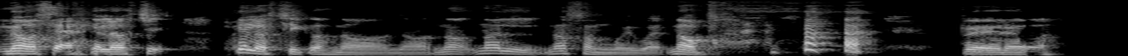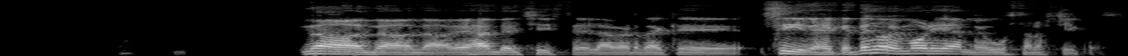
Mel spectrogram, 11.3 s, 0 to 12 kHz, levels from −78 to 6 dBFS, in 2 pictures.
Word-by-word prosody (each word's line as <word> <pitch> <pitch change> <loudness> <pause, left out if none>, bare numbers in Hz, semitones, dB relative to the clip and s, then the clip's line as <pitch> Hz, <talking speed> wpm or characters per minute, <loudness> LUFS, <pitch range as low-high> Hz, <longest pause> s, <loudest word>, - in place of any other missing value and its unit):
No, 155 +1 +7
o 145 - +4
sea, 130 -3 +4
que 135 - +3
los 130 -1 +6
chi - - -2 0.4
que 420 - +5
los - - +5
chicos 125 -2 -2
no 100 -4 -7
no 100 +1 -11
no 135 +7 -6
l 135 -9 -5
no 155 +1 -5
son 110 -9 -8
muy 95 -1 -9
bue 90 0 -8
no, - - +3
pa - - -11 1.2
Pero 120 -3 +2 2.1
No, 140 -4 +6
no, 115 -3 +1
no, 100 -2 -2
dejando 125 0 +3
el - - -7
chiste, 115 -2 -9
la 100 0 -3
verdad 100 +1 -4
que 95 -4 -6
Sí, 155 -6 +2
desde 115 0 +1
que 120 - -1
tengo 185 +3 +3
memoria 155 -1 +2
me 105 -3 -7
gustan 100 +1 -8
los 95 - -14
chicos. - - -18
120 Hz, 200 wpm, -21 LUFS, 100-140 Hz, 2.1 s, No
